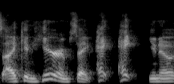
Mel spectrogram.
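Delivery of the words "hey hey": imitated actor's call, pitched up; Ray Liotta. Listener imitates the actor calling the popcorn worker, distinctive voice. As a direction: call out in a higher, distinctive star's voice. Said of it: "Ray has such a distinctive voice".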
